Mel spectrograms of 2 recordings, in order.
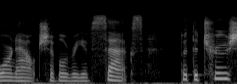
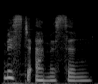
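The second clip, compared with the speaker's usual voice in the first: plain reading voice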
